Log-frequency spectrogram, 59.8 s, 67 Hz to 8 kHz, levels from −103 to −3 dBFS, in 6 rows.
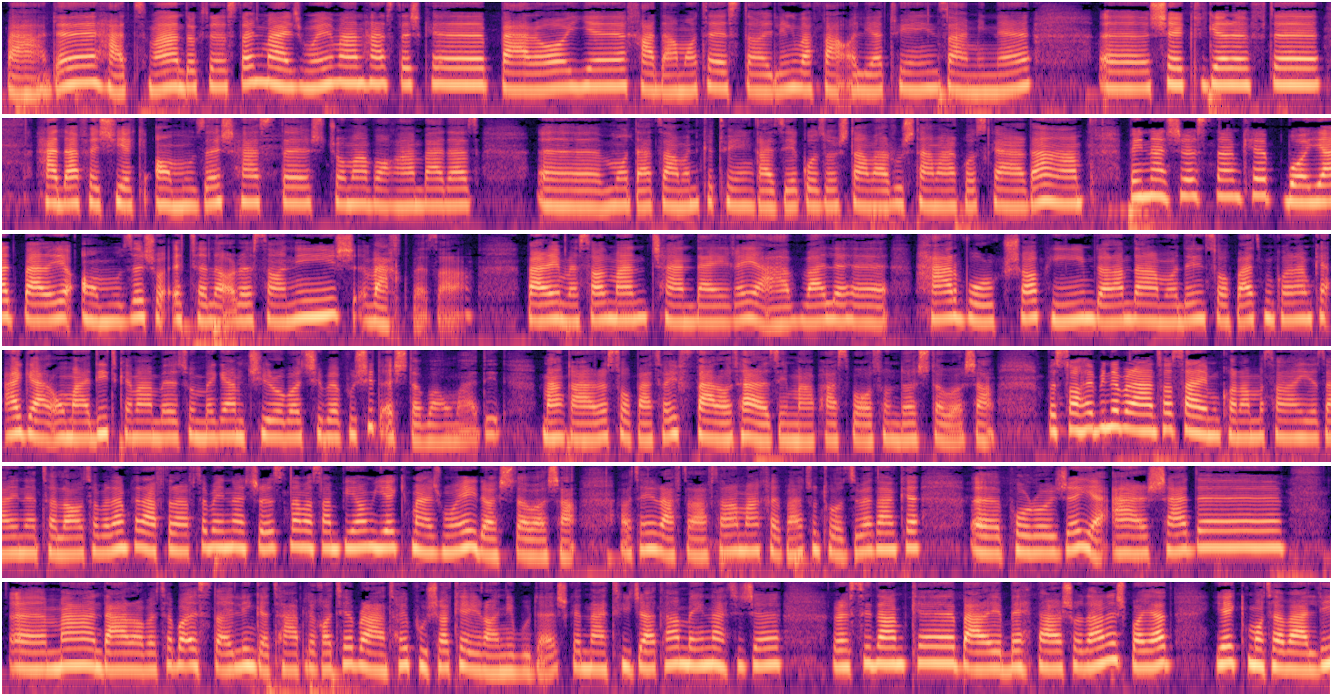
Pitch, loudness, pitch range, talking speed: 210 Hz, -19 LUFS, 195-235 Hz, 155 wpm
